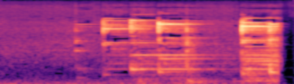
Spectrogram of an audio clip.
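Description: A phone ringtone plays alone as calls and WeChat messages come in one after another: bright electronic chime notes rising out of quiet in three quick melodic bursts, the last one loudest, with no voices.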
